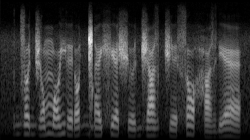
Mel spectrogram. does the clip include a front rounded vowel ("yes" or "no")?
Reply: yes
